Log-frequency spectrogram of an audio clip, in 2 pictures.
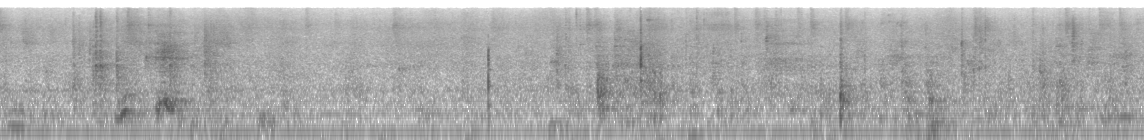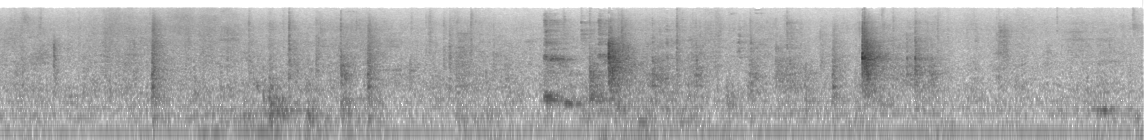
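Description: Men and women murmur quietly nearby.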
